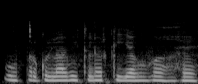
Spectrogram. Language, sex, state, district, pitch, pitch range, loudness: Hindi, female, Chhattisgarh, Bastar, 185 Hz, 180-195 Hz, -27 LUFS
